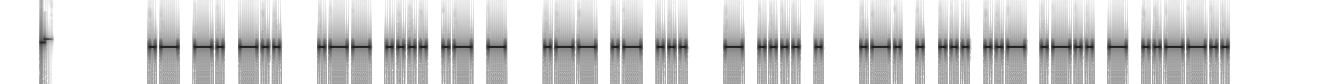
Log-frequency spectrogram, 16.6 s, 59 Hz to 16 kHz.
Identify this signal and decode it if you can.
Morse code, heard as a keyed tone, about 17 wpm, 700 Hz. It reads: AND WHAT WAS THE RESULT?
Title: Sentences from Top 1000 Words - Review Part 5 - 17wpm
